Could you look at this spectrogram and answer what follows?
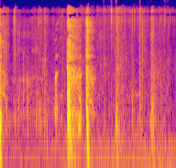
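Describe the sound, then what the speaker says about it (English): A couple of short, sharp coughs stand out in a quiet setting, with faint rustling and small noises around them. "I don't like coughing on camera."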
